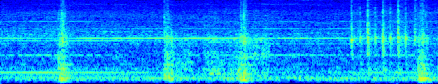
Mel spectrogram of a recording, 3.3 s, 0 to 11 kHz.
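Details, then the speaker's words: Bernina Artista 730 embroidery module in service-program test: motor hum with jerks and stuttering ticks as hoop skips back and forth and reverses mid-travel; X and Y movements hang up, internal optical sensors suspected, cause unconfirmed. "there it messed up it shouldn't have done that little back and forth skip thing it should be smooth"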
